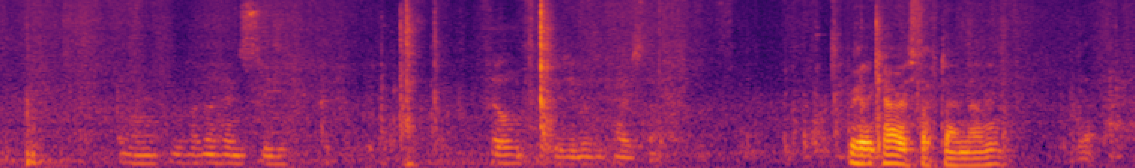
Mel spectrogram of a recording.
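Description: A young man speaks close by in a low, casual voice.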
